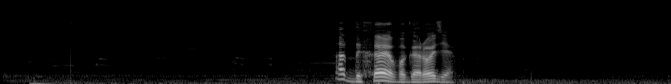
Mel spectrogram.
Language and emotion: Russian, positive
